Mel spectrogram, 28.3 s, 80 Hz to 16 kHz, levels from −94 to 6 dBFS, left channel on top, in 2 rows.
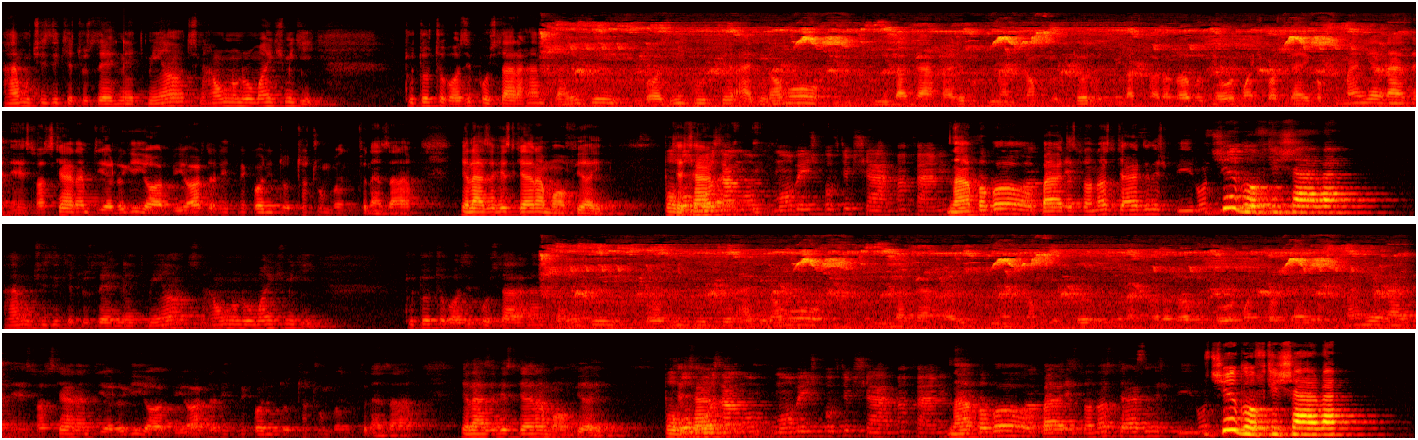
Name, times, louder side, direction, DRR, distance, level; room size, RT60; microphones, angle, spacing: voice 1, 0.0-3.5 4.0-16.4 16.7-17.0 17.3-20.2 20.9-21.4 23.6-26.6, left 5 dB, 80° left, 11 dB, 0.4 m, -45 dB
sound 1, 5.4-14.1, left 1 dB, ahead, 1.6 m, -38 dB
voice 2, 20.8-23.8 24.2-24.8, equal, 20° left, 4 dB, 0.7 m, -45 dB
voice 3, 26.2-27.5, right 6 dB, 75° right, 11 dB, 0.5 m, -28 dB
7.9 x 6.8 x 2.3 m, 0.95 s
head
